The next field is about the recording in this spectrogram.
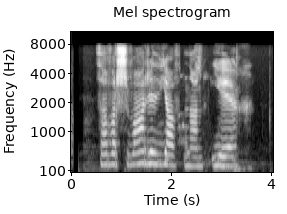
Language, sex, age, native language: Icelandic, male, 10, Icelandic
